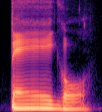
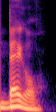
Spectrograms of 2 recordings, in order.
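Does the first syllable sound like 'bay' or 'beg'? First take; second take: bay; beg. First: The first vowel sounds like 'bay'. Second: The first vowel sounds like 'beg'.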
